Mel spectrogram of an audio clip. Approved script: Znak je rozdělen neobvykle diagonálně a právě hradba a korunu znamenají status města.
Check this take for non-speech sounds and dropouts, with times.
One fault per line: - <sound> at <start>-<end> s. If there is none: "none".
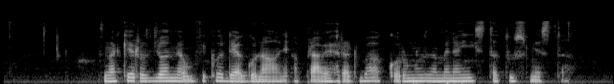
none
